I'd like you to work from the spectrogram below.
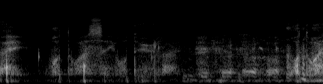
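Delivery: very quiet, slow, hushed whisper. Speaker recalls being in the van before the pilot, retelling a whisper to Zoo. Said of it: "I remember whispering to Zoo like".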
